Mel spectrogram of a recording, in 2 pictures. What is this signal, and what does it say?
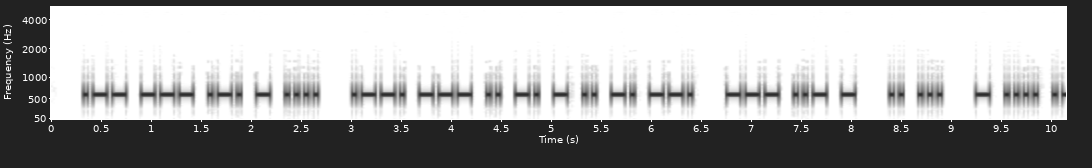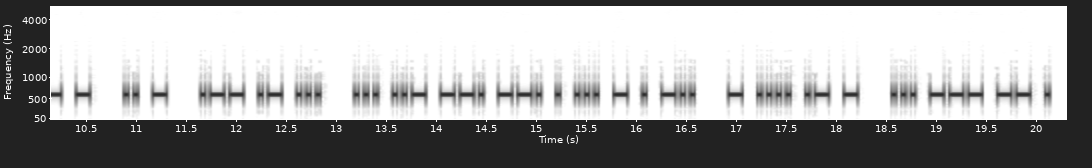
Morse code, heard as a keyed tone, about 25 wpm, 600 Hz. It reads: WORTH POINTING OUT IS THAT IT WAS SUGGESTED THAT SOME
